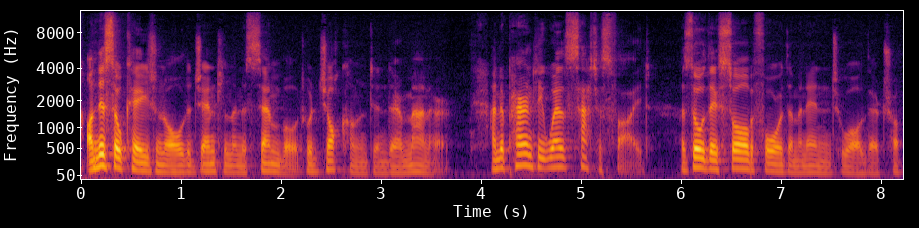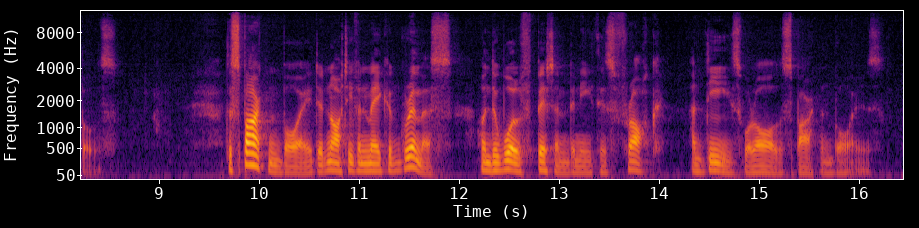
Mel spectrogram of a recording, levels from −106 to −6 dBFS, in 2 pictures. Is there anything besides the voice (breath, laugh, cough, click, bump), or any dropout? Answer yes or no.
no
